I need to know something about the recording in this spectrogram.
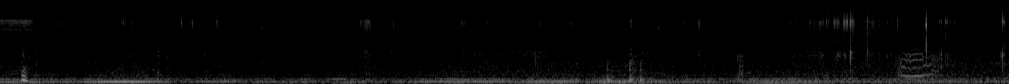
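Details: Sleeping domestic cat snoring: low, rough droning breaths in long drawn-out cycles, with a soft rustle and a few light clicks and taps near the end.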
